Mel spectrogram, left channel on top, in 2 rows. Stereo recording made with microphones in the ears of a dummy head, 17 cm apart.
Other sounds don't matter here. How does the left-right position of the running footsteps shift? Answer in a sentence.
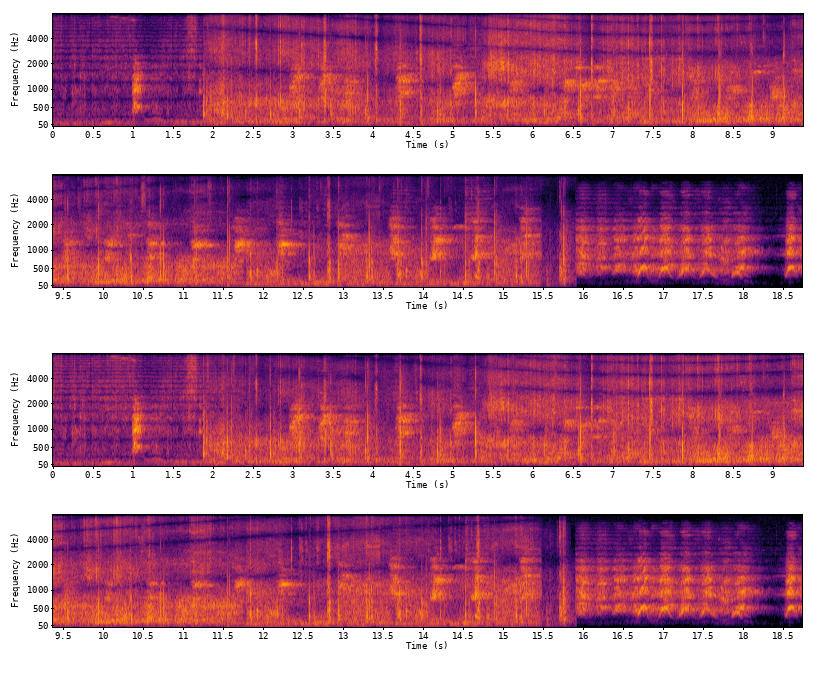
You can hear the running footsteps move to the left.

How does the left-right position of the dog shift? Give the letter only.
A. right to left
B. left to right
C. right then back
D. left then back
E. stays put
D.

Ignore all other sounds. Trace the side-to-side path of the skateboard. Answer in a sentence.
In this clip you hear the skateboard travel towards the right.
